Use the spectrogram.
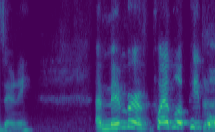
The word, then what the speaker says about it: Zuni: definition of zoo actually it looks like it's pronounced zune instead of zuni if i'm reading the pronunciation thing right let me actually let me just zuni oh no it is zuni a member of pueblo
